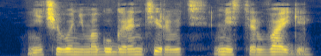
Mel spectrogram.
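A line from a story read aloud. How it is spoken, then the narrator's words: Muttered. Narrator (Russian): пробормотал я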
